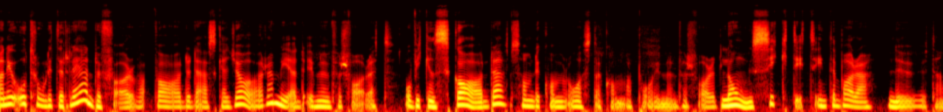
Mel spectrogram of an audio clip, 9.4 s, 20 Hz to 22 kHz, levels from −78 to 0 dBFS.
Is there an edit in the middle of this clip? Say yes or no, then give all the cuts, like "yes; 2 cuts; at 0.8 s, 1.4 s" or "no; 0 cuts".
yes; 2 cuts; at 4.0 s, 5.1 s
